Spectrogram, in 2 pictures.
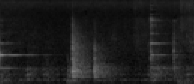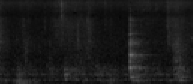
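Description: Potato masher pressing into boiled potatoes in a glass bowl, with a handful of separate knocks and clinks of the masher against the glass. Two of the clinks, at the start and about two seconds in, ring briefly like struck glass.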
